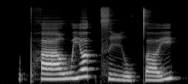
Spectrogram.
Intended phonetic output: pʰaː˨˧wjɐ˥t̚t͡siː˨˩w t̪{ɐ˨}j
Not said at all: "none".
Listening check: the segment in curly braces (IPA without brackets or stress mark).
ɐ˨˥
